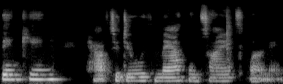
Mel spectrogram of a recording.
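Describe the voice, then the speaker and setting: A somewhat breathy, fairly low female voice with a slight Minnesota accent. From US Midwest, Minnesota. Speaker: college professor. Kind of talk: course introduction to students. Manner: casual, many filler ums.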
